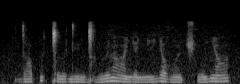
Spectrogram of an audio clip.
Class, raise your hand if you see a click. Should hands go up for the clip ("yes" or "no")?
yes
